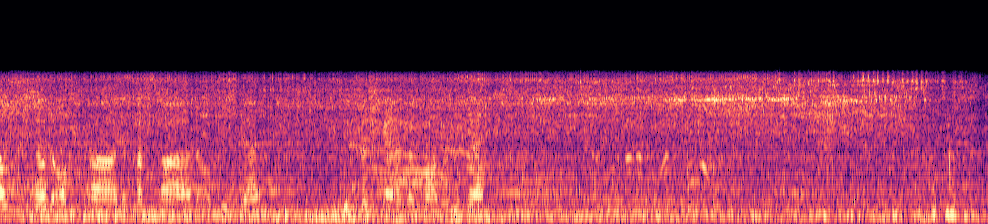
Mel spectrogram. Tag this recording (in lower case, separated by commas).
speech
